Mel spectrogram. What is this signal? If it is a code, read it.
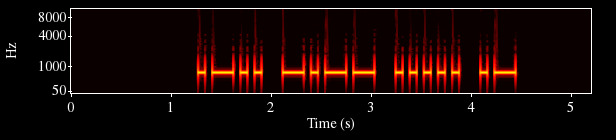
Morse code, heard as a keyed tone, about 17 wpm, 700 Hz. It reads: LY5A
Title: Call Signs Repeated 2x - 17wpm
